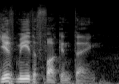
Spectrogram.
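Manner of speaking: put-on angry, pissed-off outburst. Retelling how a friend demanded the computer: imitating an angry outburst. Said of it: "this is how you know Andy's pissed".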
